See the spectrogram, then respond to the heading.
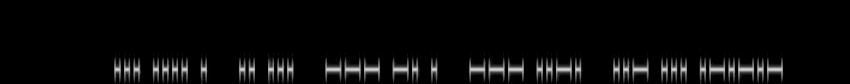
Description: Morse code, heard as a keyed tone, about 25 wpm, 700 Hz. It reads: SHE IS ONE OF US.
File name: practice / 25wpm / Sentences with 3-Word Phrases - 25wpm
